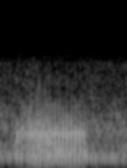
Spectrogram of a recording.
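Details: A single brief, low, buzzing snore lasting about a second over a steady hum; snoring.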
